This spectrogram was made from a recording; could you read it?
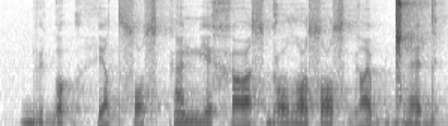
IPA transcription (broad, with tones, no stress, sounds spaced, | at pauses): b y˦ ɠ ɔ˦ k h e˨˩˦ d sˤ y˨˩˦ sˤ k ɛ̃˦ mʲ æ˦ x ɑ˨˩˦ s ɡ y˦ ðˤ œ˦ s œ˦ sˤ ɡ æ˨˩˦ b ɡ͡ǁ æ˦ d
